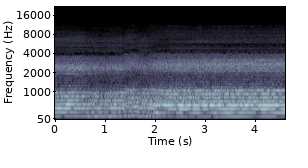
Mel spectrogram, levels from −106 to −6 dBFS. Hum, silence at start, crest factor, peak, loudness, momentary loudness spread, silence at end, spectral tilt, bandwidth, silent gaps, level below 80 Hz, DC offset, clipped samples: none; 0 s; 14 dB; -22 dBFS; -37 LUFS; 8 LU; 0 s; -6 dB/octave; 8.4 kHz; none; -78 dBFS; under 0.1%; under 0.1%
